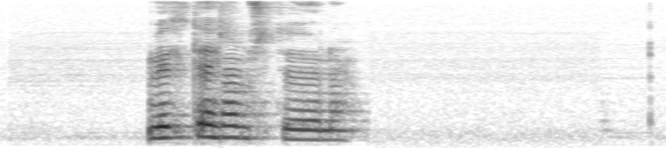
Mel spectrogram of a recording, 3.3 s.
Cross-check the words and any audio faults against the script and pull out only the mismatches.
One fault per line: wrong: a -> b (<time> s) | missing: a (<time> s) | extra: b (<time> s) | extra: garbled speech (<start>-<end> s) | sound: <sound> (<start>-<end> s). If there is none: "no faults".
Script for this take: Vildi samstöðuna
no faults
